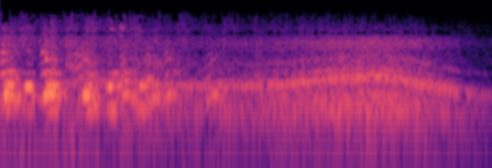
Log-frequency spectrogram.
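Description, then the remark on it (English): Sled huskies, with the lead dog King, let out a burst of sharp, overlapping barks and yips as they are urged on, then one dog draws out a long, wavering howl that rises and falls before fading. “On, you huskies.”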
